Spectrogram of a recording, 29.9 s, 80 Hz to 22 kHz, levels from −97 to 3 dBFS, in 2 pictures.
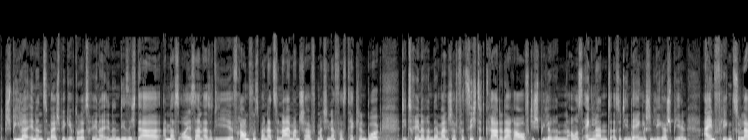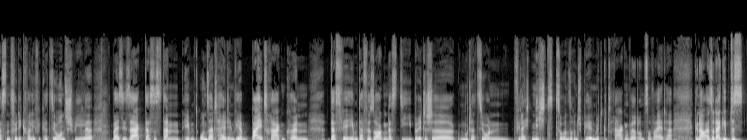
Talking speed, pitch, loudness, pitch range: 155 wpm, 205 Hz, -20 LUFS, 195-225 Hz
